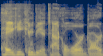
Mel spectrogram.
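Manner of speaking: ordinary talk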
